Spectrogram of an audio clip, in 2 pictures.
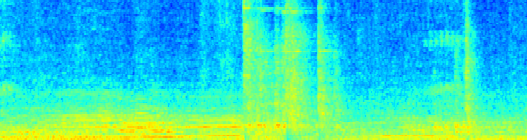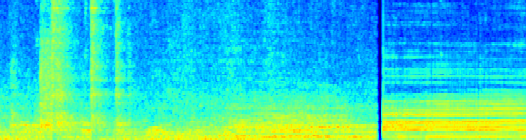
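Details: Cattle being unloaded from a truck at a market moo repeatedly in low, drawn-out bellows, with people talking and vehicle noise around them.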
